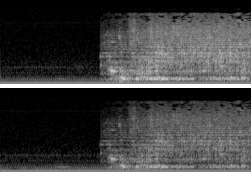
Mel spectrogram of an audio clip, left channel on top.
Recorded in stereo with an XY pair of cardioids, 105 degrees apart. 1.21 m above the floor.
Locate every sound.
1.0 s a toilet flushing: 50° left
